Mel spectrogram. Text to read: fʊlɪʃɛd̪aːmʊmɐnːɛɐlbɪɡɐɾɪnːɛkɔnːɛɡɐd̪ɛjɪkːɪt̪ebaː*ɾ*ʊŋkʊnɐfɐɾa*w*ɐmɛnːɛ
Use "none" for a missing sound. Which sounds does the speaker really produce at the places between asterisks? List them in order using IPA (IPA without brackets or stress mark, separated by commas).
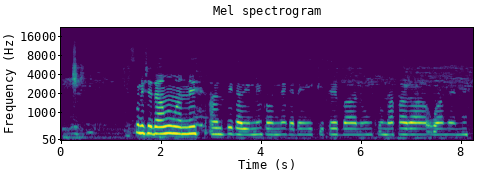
l, w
